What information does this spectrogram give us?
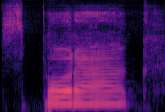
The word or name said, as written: sporák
